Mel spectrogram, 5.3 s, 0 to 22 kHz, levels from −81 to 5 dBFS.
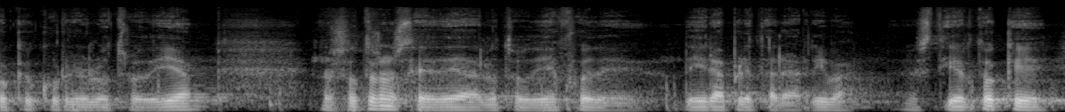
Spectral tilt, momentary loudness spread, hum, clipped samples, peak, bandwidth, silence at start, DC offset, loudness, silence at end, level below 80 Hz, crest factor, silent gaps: -6 dB/octave; 13 LU; none; under 0.1%; -2 dBFS; 17 kHz; 0 s; under 0.1%; -21 LUFS; 0 s; -54 dBFS; 20 dB; none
